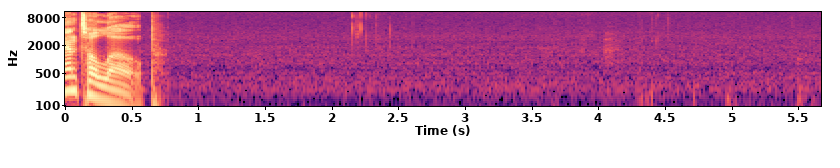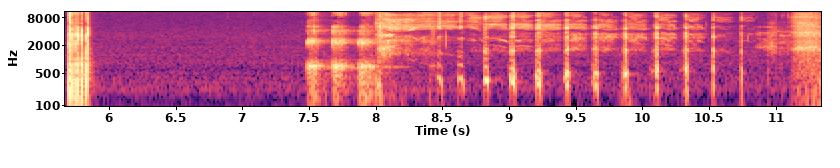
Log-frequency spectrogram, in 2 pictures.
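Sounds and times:
speech: 0.0 - 0.7
cartoonish fart sound effect from a fart button: 5.7 - 6.0
laughter: 7.9 - 10.8.

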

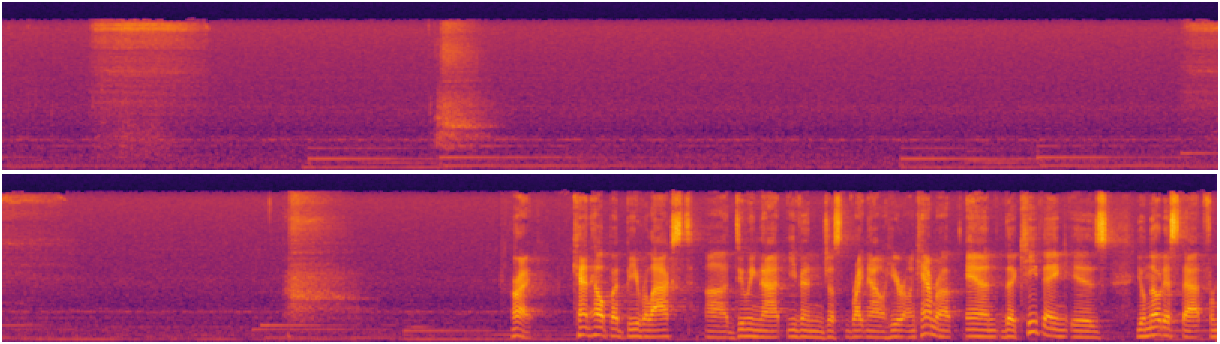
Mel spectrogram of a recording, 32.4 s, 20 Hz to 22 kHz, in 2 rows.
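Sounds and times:
constant hiss: 0.0 - 32.3
steady low droning hum: 0.0 - 32.3
slow breathing in through the nose and out through the mouth: 1.2 - 2.9, 5.7 - 7.0, 15.7 - 17.4, 19.7 - 21.2, 31.0 - 31.4
speech: 23.0 - 32.3.

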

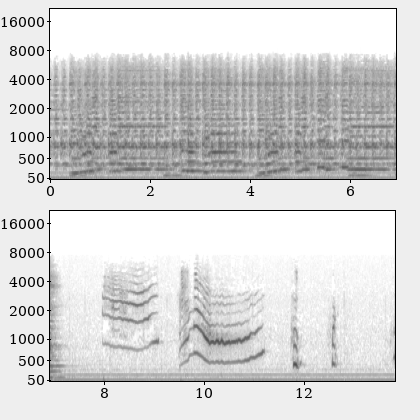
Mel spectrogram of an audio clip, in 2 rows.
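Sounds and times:
steady low hum: 0.0 - 13.8
cat meowing: 8.0 - 11.3.

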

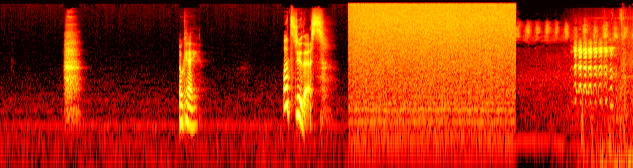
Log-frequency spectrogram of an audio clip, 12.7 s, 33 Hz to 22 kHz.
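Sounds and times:
speech: 3.6 - 4.0, 5.7 - 6.6
static hiss: 7.0 - 10.4
goats bleating: 11.4 - 12.4.

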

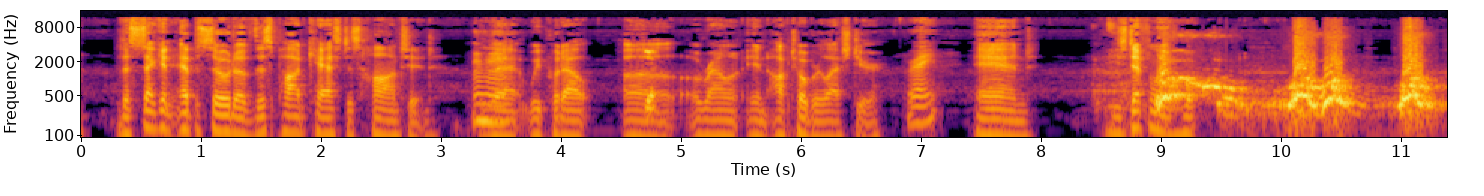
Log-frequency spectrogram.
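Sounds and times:
speech: 0.3 - 9.6
laughter: 0.4 - 6.6, 7.5 - 7.9, 8.6 - 9.3
person imitating a dog barking: 3.4 - 3.8, 8.7 - 9.3, 10.1 - 11.3.

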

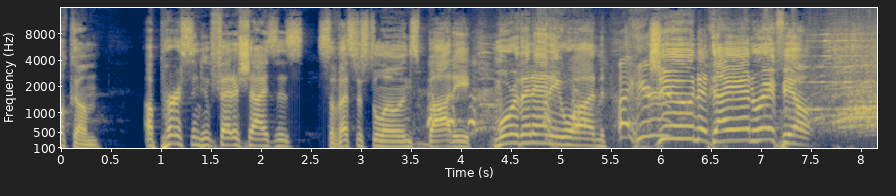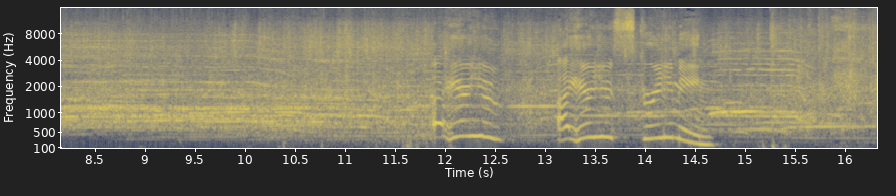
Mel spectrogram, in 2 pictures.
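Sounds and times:
speech: 0.0 - 7.8, 13.1 - 15.3
laughter: 3.4 - 6.4
live crowd roaring: 7.0 - 16.3
loud rising-and-falling screams and whoops: 7.3 - 16.3.

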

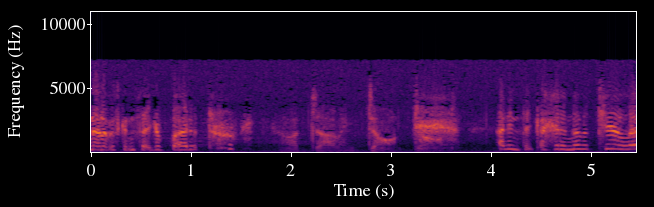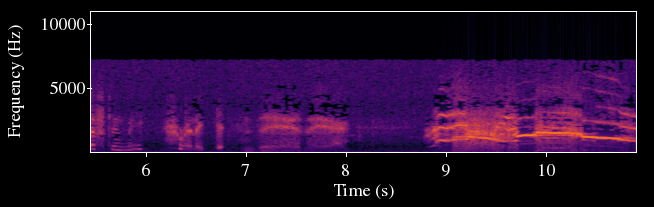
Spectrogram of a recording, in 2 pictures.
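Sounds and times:
speech: 0.0 - 8.0, 9.0 - 10.5
boy screaming in a haymow: 8.8 - 10.9.

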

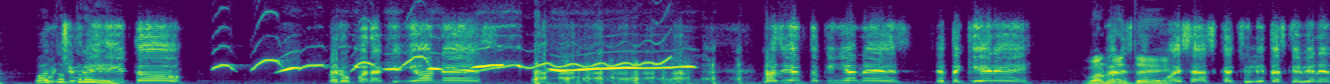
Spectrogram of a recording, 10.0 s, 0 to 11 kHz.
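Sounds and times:
speech: 0.3 - 1.5, 2.5 - 9.9
short whistles: 1.6 - 5.2
laughter: 3.9 - 5.7.

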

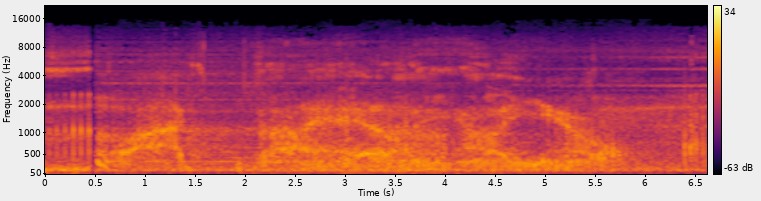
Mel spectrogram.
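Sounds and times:
monster roar from a film: 0.5 - 5.9.

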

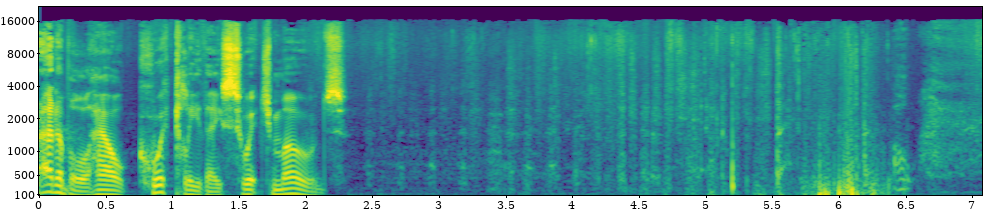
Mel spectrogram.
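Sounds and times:
speech: 0.0 - 2.4
long white-coated sheep guard dog panting heavily: 2.1 - 6.3.

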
